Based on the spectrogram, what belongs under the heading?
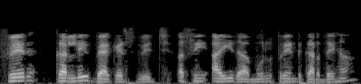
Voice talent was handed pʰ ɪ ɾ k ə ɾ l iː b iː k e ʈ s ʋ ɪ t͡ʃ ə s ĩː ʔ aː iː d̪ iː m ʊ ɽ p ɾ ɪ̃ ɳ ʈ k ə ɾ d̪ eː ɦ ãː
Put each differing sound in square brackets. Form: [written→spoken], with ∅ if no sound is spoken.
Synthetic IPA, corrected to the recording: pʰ ɪ ɾ k ə ɾ l iː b [iː→ɛː] k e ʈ s ʋ ɪ t͡ʃ ə s ĩː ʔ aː iː d̪ [iː→aː] m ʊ [ɽ→l] p ɾ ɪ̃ ɳ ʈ k ə ɾ d̪ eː ɦ ãː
